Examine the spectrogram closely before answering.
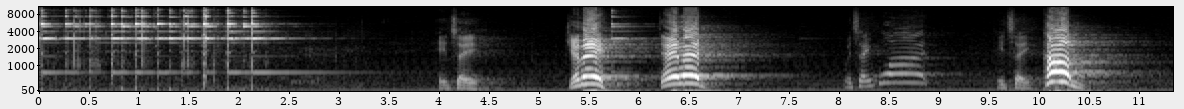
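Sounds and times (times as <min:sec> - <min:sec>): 
dinner bell ringing: 0:00.0 - 0:03.2, 0:05.7 - 0:06.2
speech: 0:04.0 - 0:04.6, 0:05.3 - 0:06.8, 0:08.0 - 0:09.0, 0:09.6 - 0:10.6.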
